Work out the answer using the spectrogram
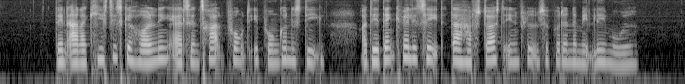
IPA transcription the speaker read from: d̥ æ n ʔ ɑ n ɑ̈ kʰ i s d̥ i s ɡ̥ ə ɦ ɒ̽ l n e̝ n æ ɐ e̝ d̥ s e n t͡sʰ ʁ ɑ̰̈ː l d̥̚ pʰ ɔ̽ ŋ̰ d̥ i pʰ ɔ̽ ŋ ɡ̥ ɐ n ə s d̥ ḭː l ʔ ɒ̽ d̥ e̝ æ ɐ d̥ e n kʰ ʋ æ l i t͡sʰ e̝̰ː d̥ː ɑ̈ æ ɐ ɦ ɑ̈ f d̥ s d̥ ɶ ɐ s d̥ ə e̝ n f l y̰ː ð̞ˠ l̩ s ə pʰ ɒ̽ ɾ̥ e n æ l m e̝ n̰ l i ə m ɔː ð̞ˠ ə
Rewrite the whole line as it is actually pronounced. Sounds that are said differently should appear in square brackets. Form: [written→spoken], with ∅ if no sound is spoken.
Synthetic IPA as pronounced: d̥ [æ→e] n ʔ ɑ n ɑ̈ kʰ i s d̥ i s ɡ̥ ə ɦ ɒ̽ l n e̝ [n→ŋ] æ ɐ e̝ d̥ s e n t͡sʰ ʁ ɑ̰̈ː l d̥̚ pʰ ɔ̽ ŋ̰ d̥ i pʰ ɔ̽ ŋ ɡ̥ ɐ n ə s d̥ ḭː l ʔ ɒ̽ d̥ e̝ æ ɐ d̥ e n kʰ ʋ æ l i t͡sʰ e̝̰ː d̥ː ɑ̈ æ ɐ ɦ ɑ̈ f d̥ s d̥ ɶ ɐ s d̥ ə e̝ n f l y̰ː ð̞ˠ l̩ s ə pʰ ɒ̽ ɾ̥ e n æ l m e̝ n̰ l i ə m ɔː ð̞ˠ ə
